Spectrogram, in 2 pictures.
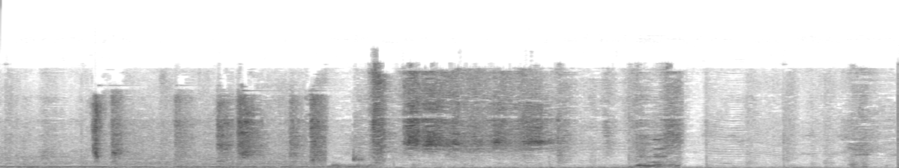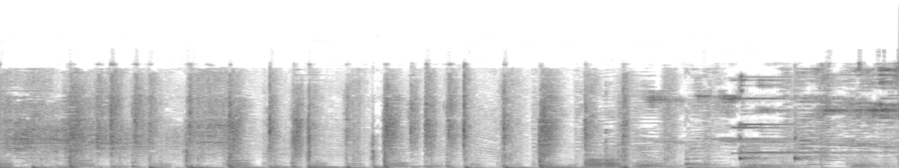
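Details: Upbeat electronic music with a thumping beat and synth stabs, with no animal sounds.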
